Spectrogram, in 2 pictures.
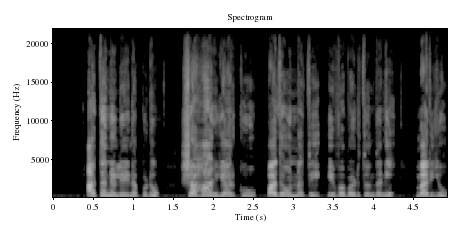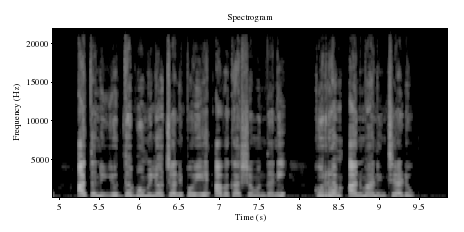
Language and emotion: Telugu, neutral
